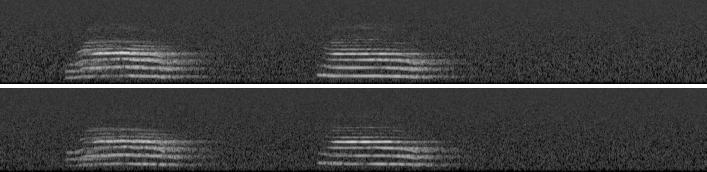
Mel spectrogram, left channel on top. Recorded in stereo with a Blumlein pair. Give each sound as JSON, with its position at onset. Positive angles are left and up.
{"t": 0.7, "sound": "a cat meowing", "azimuth_deg": 50, "distance_m": 9.0}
